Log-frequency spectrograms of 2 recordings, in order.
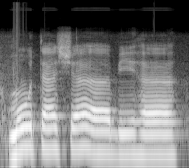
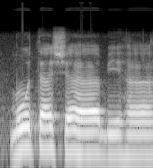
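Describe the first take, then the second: The two takes are said the same way.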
